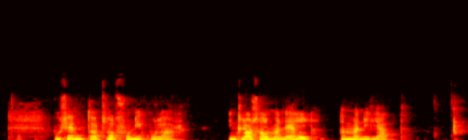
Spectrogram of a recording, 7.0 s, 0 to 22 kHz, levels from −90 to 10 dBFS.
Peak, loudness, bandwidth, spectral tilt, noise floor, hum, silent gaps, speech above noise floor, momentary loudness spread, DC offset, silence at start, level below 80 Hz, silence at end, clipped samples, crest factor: -4 dBFS; -22 LUFS; 7.4 kHz; -6 dB/octave; -70 dBFS; none; none; 49 dB; 19 LU; under 0.1%; 0.15 s; -70 dBFS; 0.1 s; under 0.1%; 20 dB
